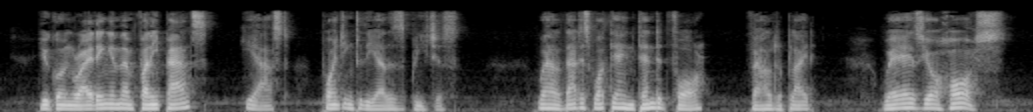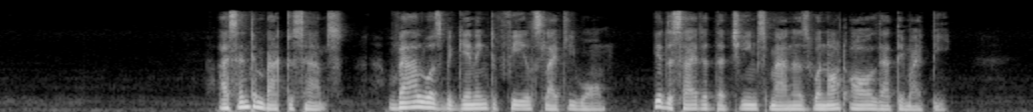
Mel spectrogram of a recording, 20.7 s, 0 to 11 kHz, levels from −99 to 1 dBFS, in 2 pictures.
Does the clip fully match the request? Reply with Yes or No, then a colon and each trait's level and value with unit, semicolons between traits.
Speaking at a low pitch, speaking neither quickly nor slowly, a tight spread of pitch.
No: low, 110 Hz; average, 150 wpm; average, 3.5 semitones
